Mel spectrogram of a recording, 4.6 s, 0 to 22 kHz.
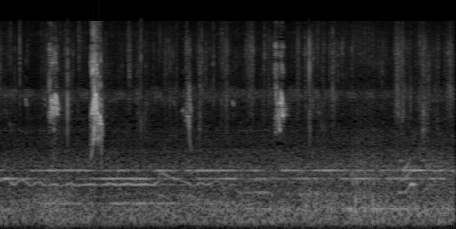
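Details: Several sparrows coming to be fed at a Tenmangu shrine on 3 October 2021, giving short sharp chirps at irregular intervals over a steady background hum.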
